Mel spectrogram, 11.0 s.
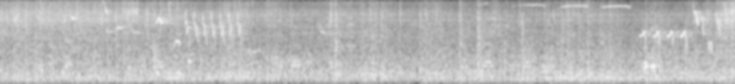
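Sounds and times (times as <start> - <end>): egg sizzling on a griddle: 0.0 - 9.6, 10.4 - 11.0
high chirps: 7.6 - 11.0.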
